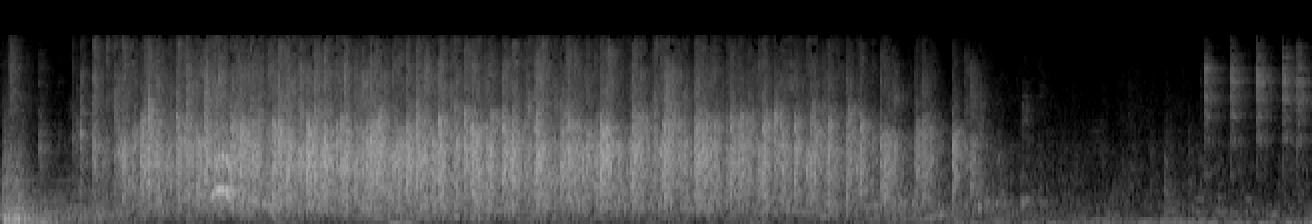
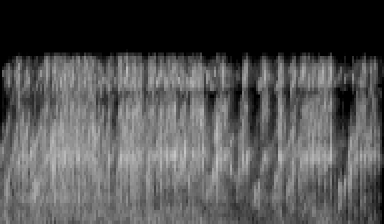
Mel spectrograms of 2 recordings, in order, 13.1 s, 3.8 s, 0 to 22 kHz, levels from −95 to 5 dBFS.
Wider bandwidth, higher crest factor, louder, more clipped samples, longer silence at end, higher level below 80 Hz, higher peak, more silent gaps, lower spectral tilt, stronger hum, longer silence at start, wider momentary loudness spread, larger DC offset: first, 11.5 kHz vs 8.2 kHz; about the same, 20 dB vs 24 dB; second, -33 LUFS vs -23 LUFS; neither; about the same, 0 s vs 0.05 s; about the same, -60 dBFS vs -58 dBFS; second, -14 dBFS vs 0 dBFS; neither; first, -3 dB/octave vs 1 dB/octave; neither; about the same, 0 s vs 0 s; first, 19 LU vs 7 LU; neither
